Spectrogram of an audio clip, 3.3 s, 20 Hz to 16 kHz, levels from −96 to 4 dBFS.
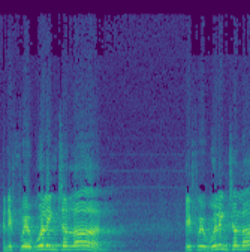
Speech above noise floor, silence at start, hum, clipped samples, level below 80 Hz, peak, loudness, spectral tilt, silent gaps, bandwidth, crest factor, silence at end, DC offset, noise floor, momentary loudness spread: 34 dB; 0.05 s; none; under 0.1%; -62 dBFS; -2 dBFS; -17 LUFS; -4 dB/octave; none; 12 kHz; 16 dB; 0 s; under 0.1%; -51 dBFS; 10 LU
